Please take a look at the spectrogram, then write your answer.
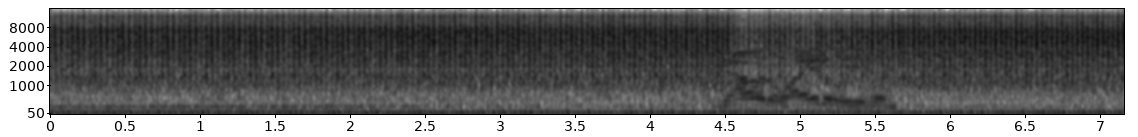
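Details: Ford 8N tractor after carburettor cleaning and ignition/ballast resistor wiring fix, low steady idle with an even thump and no stumbling; slight miss and a little smoke still noted afterward.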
